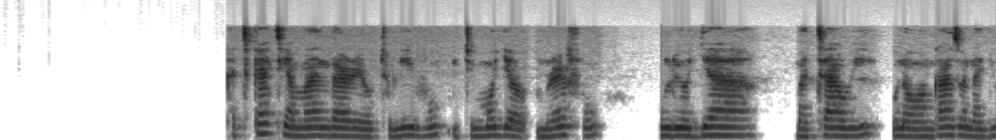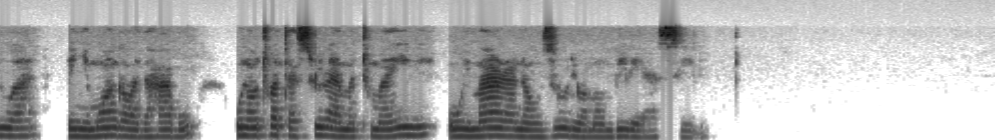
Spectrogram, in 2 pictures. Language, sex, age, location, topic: Swahili, female, 25-35, Dar es Salaam, agriculture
